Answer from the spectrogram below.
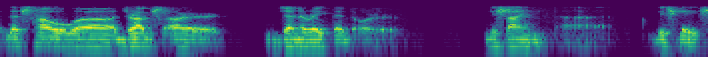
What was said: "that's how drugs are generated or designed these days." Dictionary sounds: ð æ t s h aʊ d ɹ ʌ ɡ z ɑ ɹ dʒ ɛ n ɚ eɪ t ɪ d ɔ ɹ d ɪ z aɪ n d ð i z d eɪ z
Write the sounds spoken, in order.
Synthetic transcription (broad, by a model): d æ t s h aʊ d ɹ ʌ ɡ s ɑ ɹ dʒ ɛ n ɚ eɪ t ɪ d ɔ ɹ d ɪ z aɪ n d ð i s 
